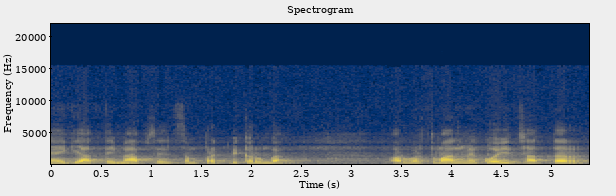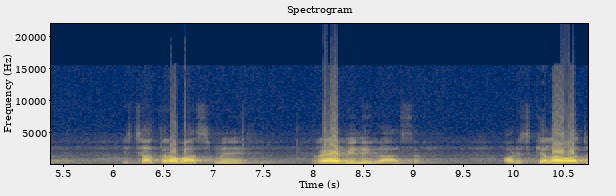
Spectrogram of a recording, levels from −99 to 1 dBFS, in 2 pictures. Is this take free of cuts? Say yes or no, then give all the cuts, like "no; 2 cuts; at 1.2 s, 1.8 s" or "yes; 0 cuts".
yes; 0 cuts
